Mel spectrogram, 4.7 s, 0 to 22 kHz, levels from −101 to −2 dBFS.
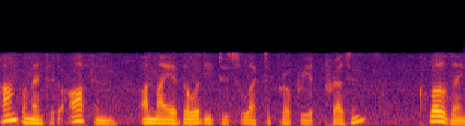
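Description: Short speech clip with two spots of speech cut by the noise suppressor, from 0.47 to 0.71 s and from 2.65 to 3.03 s. The suppressor mistook bits of speech for the background and pulled them down by about 11 dB, so those stretches sound swallowed. The room noise sits about 21 dB under the speech, and nothing comes through above 4 kHz, which fits a G.711 call path.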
